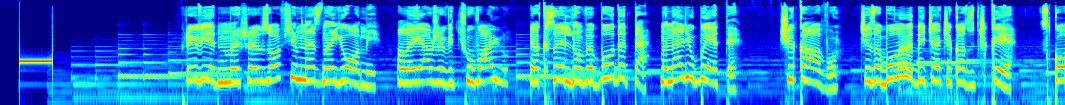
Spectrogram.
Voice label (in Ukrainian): ukrayinskoyu; avtorska pisnya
